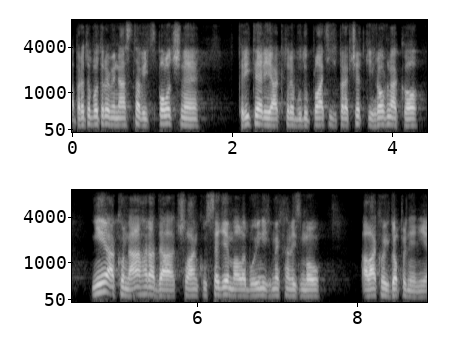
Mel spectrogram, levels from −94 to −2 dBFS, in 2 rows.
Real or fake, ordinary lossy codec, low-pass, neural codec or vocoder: fake; Opus, 32 kbps; 7.2 kHz; autoencoder, 48 kHz, 128 numbers a frame, DAC-VAE, trained on Japanese speech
